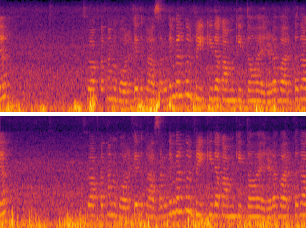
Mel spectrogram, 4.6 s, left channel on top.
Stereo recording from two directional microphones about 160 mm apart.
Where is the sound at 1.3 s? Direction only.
5° right (ahead or behind).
